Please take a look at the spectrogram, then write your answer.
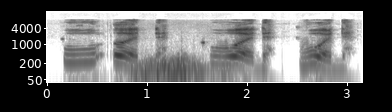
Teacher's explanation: Okay, the trick with all W words, okay, this works with every W word out there, instead of starting off or reading it as a W, think of it as an ooh sound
